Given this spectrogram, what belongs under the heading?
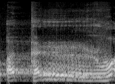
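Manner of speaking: अथर्व drawn out very slowly, leaning on the joined र; sounding out slowly. Shown as a demonstration. Teacher slowly sounding out अथर्व for his students. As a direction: stretch अथर्व slowly to show the र. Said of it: "म्हणून र".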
